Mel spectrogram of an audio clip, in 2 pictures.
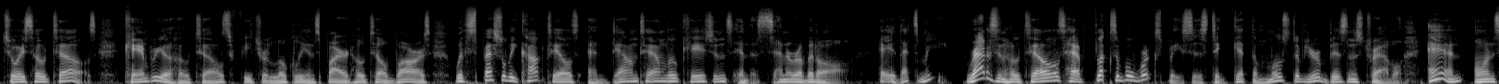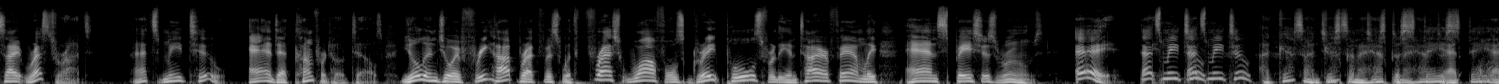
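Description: At 26.51 s a doubled audio track kicks in abruptly and runs to the end: a second copy of the speech trails about half a second behind, somewhat quieter, with no decay or room sound. It's likely a slower capture path or misaligned edit.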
